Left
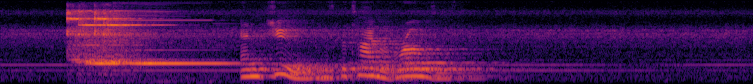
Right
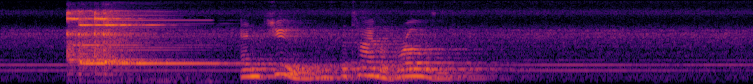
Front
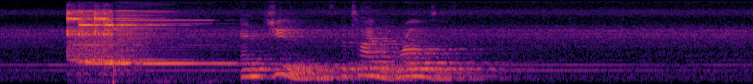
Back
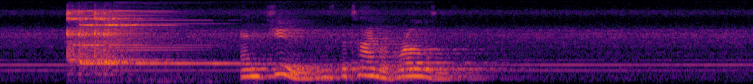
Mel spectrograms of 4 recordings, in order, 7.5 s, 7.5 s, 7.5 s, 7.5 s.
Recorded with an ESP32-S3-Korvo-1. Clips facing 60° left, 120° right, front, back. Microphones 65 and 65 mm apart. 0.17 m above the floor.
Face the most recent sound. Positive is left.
turn(degrees=135)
